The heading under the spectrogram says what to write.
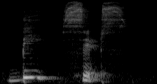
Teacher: tem a sílaba tônica no bi, ou seja, a penúltima, paroxítona.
